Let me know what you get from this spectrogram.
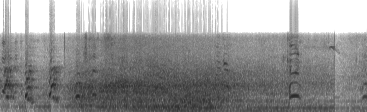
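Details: Sable puppy giving short high yips, a quick burst near the start, then a long stretch of broadband rushing noise with a couple of sharper yelps near the end.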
